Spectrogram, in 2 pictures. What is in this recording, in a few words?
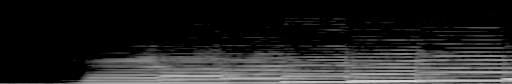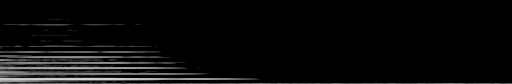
clarinet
